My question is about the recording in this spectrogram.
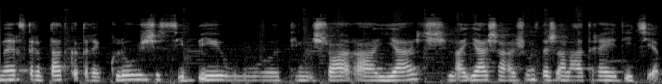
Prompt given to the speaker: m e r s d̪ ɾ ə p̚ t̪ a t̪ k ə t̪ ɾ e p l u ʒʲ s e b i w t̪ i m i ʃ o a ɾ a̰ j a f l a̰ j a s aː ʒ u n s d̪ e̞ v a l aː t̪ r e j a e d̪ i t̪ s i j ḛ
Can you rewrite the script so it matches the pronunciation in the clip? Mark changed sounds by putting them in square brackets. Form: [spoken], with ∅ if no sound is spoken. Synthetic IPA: m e r s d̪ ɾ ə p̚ t̪ a t̪ k ə t̪ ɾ e [k] l u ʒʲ s [i] b i w t̪ i m i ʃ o a ɾ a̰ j a [ʃ] l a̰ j a [ʃ] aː ʒ u n s d̪ e̞ [ʒ] a l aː t̪ [ɾ] e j a e d̪ i t̪ s i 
